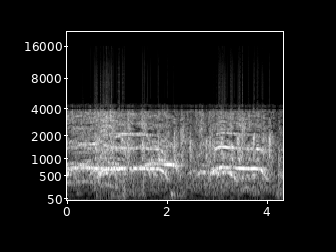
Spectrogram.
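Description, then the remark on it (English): A large crowd cheers and claps loudly and steadily at a mention of a shot of Jaeger, with shouts and rising whoops rippling through the noise before it dips briefly and swells again. “You're the only people who applaud Jaeger.”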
